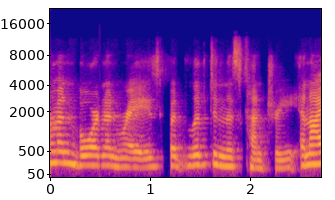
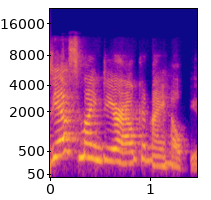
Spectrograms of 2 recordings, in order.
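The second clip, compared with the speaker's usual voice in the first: put-on very high-pitched voice with Polish accent; 7 semitones higher than usual. Recounting a phone call with a panelist: Dr. Solamea Cape's high Polish accent. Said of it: "her very high-pitched Julia Child-like voice with a Polish accent".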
